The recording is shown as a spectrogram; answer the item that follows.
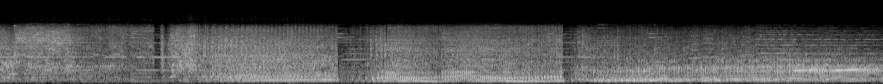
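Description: A small engine runs loud and continuously with a steady buzzing drone, broken by a few brief dips and then revving upward near the end. It plays in a television advertisement for Champion spark plugs.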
